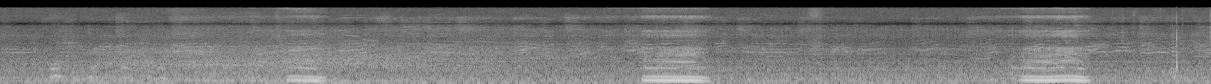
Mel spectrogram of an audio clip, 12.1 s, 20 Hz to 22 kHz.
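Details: Woman snoring: three loud, buzzing snores on the in-breath, about 16 a minute, over a steady background hum.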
